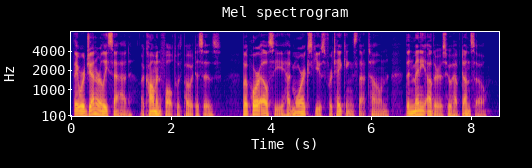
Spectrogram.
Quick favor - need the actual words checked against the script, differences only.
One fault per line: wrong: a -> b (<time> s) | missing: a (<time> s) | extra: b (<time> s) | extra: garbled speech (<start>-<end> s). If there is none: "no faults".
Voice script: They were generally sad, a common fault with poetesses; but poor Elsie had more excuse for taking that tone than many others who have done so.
wrong: taking -> takings (5.2 s)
